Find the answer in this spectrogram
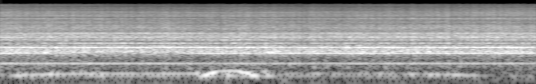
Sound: CNC machine noise

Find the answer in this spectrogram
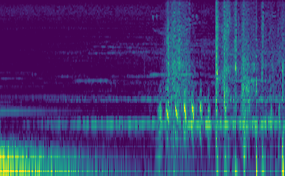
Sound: bird squabbles

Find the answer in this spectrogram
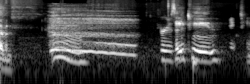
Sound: Hope gasping

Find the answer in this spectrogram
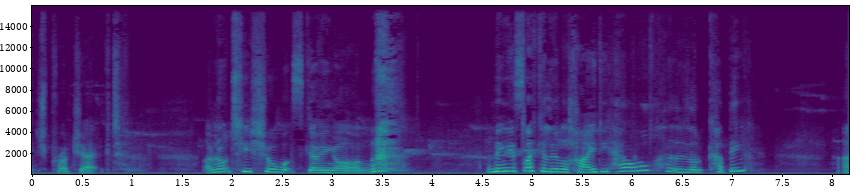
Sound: laughing

